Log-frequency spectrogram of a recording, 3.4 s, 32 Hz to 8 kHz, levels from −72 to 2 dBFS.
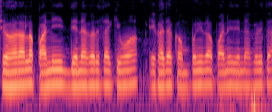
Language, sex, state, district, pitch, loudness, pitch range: Marathi, male, Maharashtra, Washim, 120 Hz, -18 LUFS, 120-125 Hz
